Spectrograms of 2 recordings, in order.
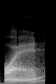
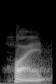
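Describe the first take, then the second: First: ওয়েন starting on w, no h; ওয়েন with a plain w onset; British w pronunciation. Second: হয়েন with an audible h first; হয়েন starting on a breathed h; American h pronunciation. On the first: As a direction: drop the h in ওয়েন. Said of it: "British উচ্চারণটা হলো ওয়েন". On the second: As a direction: sound the h in হয়েন. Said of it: "আমেরিকানে হয়েন উচ্চারণ". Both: Shown as a demonstration.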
